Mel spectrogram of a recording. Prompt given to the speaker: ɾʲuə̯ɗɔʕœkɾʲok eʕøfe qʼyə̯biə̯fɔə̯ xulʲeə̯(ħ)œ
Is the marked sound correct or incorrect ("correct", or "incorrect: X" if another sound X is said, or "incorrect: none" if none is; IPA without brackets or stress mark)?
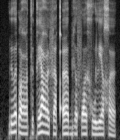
incorrect: χ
